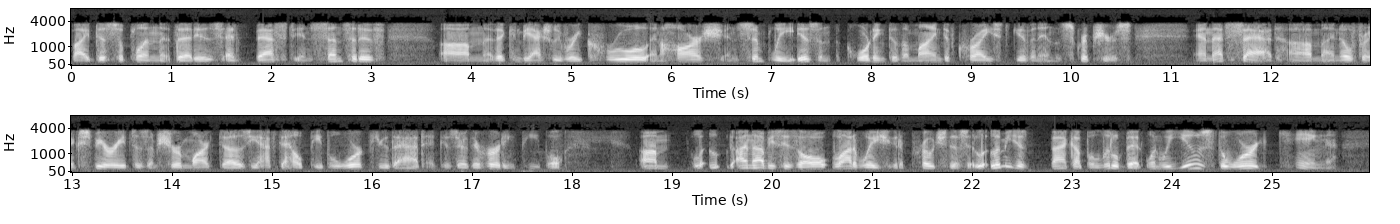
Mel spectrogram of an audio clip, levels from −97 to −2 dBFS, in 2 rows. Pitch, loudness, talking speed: 110 Hz, -15 LUFS, 185 wpm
